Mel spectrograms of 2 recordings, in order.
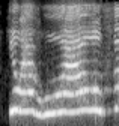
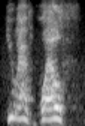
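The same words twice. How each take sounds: First: "wealth" stretched out high and loud; very slow, loud, high stress on "wealth"; hammered emphasis. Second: Slow stress on "wealth"; emphatic distinction. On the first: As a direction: draw "wealth" out hugely, pitched high. Repeats punchline far bigger. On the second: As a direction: set "wealth" apart, slowly, rising at the end. First take of a repeated punchline. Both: Real, not acted.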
